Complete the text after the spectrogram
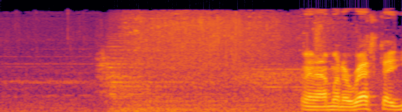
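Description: A soft magical shimmer swells and fades.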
